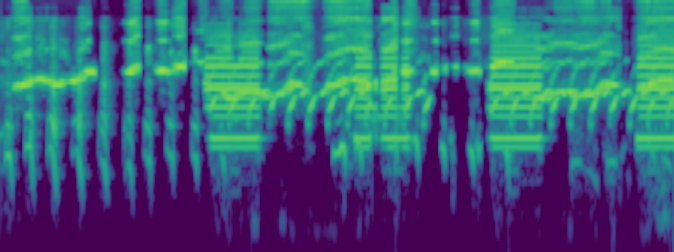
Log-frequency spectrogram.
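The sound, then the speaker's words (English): A loud, piercing burglar alarm siren cycles through shifting patterns: rapid rising chirps, then warbling, sweeping wails and steady high tones, continuous with no talking. “this part of the show being brought to you by the Mariah Carey Burglar Alarm.”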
